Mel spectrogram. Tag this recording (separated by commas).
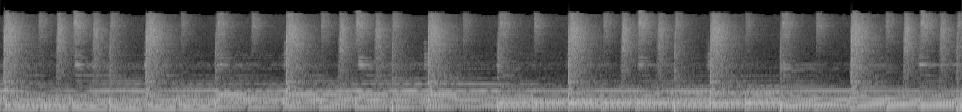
Harmonic, Music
